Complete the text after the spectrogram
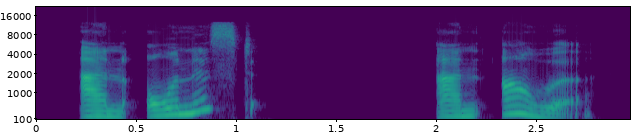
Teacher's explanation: begin with a vowel sound as the initial consonant H is not pronounced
